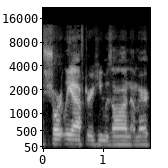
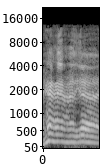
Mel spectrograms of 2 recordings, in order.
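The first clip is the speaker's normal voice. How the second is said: high, loud, hyped-up comic voice. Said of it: "like, energy guy".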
